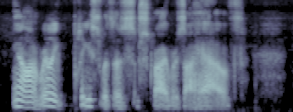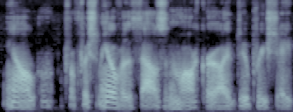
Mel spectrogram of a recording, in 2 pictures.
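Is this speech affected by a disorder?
Yes: cerebral palsy; since birth, hand tremors.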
